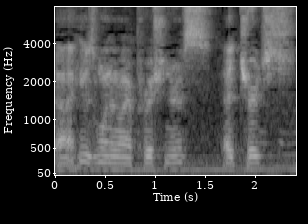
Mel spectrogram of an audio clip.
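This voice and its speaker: Music in the background and audible room echo surround a man speaking in a Texan accent. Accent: Texan American English. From Texas, Houston. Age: 30s. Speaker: Navy veteran. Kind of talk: casual chat. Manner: halting.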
